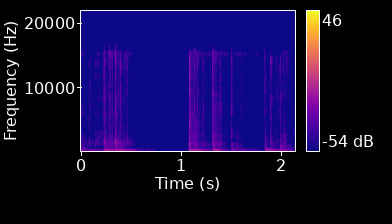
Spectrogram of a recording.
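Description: Faint typing on a computer keyboard: a quick run of keystrokes, a short pause, then a few more separate keystrokes.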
